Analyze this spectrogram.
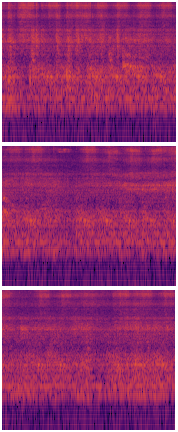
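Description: Weapons strike monsters with repeated thuds.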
